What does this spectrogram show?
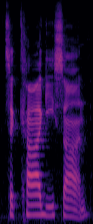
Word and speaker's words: Takagi: I know how to say the name, and I'm, like, fucking it up. Takagi-san. So Teasing Master Takagi-san.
